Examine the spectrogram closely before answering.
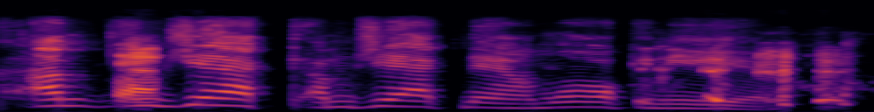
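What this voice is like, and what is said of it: Put-on Brooklyn accent. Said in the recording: “I believe it is like a Brooklyn cat.”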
